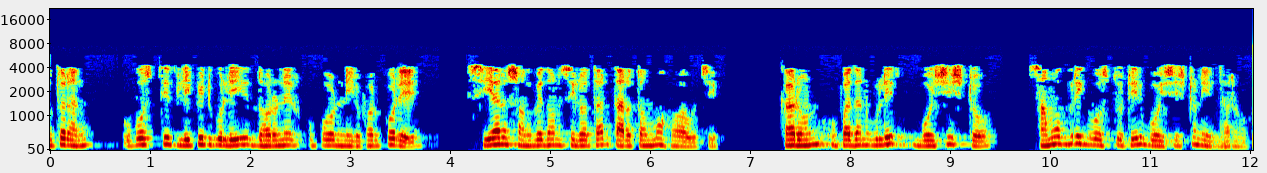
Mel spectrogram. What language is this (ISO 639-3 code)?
ben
